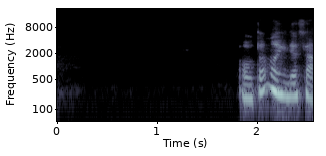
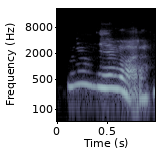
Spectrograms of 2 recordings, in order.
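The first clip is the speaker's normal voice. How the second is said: puzzled musing; 8 semitones higher than usual. Retold or imitated. Vet puzzling over the scan, higher and wondering. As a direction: wonder aloud what comes next.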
